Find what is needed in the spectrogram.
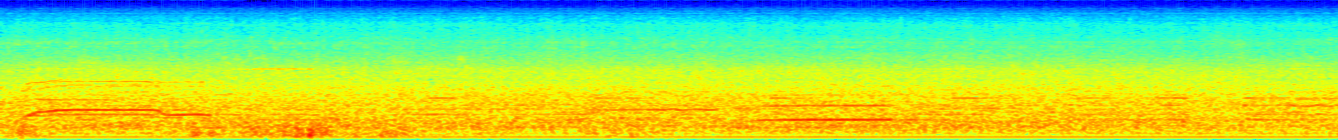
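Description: Steady background noise, an even hiss and rumble, with a few faint, brief tones over it near the start and about six seconds in.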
